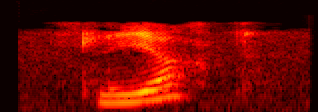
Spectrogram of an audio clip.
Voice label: "liecht", alsace

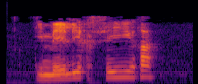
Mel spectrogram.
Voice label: "millichsiire", alsace; vin; acide lactique

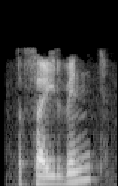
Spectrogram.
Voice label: "seilwind", alsace; vin; cabestan

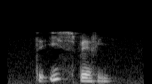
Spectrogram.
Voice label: "is berri", alsace; meteo

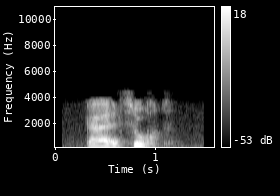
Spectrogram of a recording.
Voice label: "galsucht", alsace

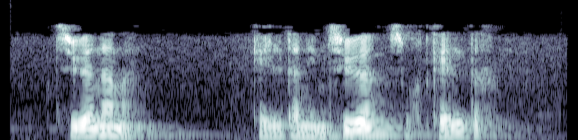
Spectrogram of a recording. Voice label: "zuenamma", alsace; meteo

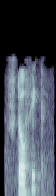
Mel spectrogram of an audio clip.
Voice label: "stoffig", alsace; vin; étoffe

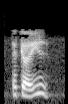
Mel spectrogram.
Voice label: "gauil", alsace

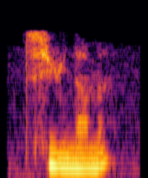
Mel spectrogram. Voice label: "zuenemme", Alsace, Bas Rhin; medecine; prendre du poids

